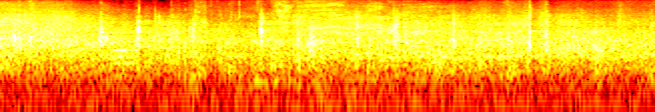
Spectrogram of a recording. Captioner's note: hockey puck clanking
